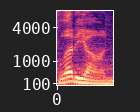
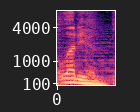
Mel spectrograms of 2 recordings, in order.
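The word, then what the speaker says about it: Ledian: Apparently it's Ledion, not Ledion.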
